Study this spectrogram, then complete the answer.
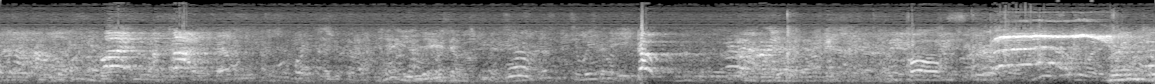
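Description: A crowd of people chatters and shouts in a room.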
